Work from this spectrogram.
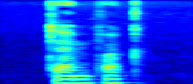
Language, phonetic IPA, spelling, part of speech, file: Polish, [ˈtɛ̃mpak], tępak, noun, LL-Q809 (pol)-tępak.wav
